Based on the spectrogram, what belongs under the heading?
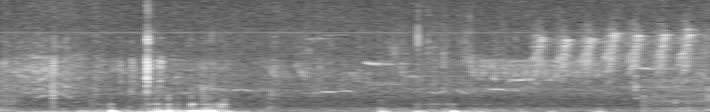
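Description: Quiet outdoor ambience with a few low thumps about a second in, then near the end a small bird's fast trill of high, evenly spaced chirps.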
